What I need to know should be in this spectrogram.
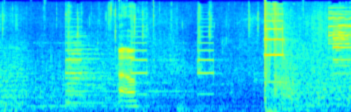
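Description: Short electronic beeps count down, ending in a higher tone.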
